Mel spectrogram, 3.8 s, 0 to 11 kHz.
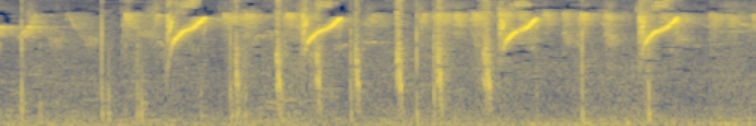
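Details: A sogon (Crimson Sunbird) with unusual colouring, singing eagerly: thin, high, rising whistled upsweeps repeated about once every 0.7 seconds, mixed with sharp clicking ticks.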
